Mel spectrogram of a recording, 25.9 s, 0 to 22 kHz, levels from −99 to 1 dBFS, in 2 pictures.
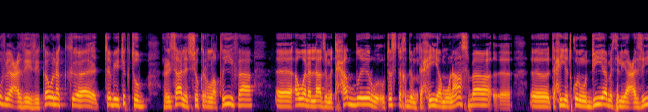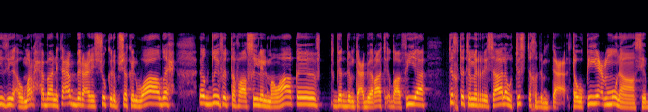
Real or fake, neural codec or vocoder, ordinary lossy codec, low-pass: real; none; none; 7.2 kHz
